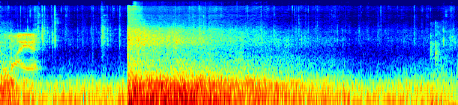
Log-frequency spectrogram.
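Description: A Molotov cocktail bursts into flames on the Cache map in a first-person shooter game: a sudden loud whoosh of fire erupts partway through, followed by a sustained roaring, crackling burn that slowly fades.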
